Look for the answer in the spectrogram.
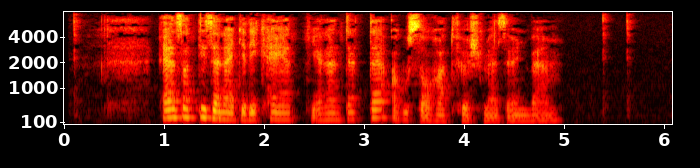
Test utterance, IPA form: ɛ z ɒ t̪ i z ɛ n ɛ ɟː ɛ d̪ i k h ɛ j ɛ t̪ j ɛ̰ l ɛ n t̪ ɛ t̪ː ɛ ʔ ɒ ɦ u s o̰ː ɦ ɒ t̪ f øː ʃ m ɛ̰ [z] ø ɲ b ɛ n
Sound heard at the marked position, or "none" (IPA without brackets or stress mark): z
